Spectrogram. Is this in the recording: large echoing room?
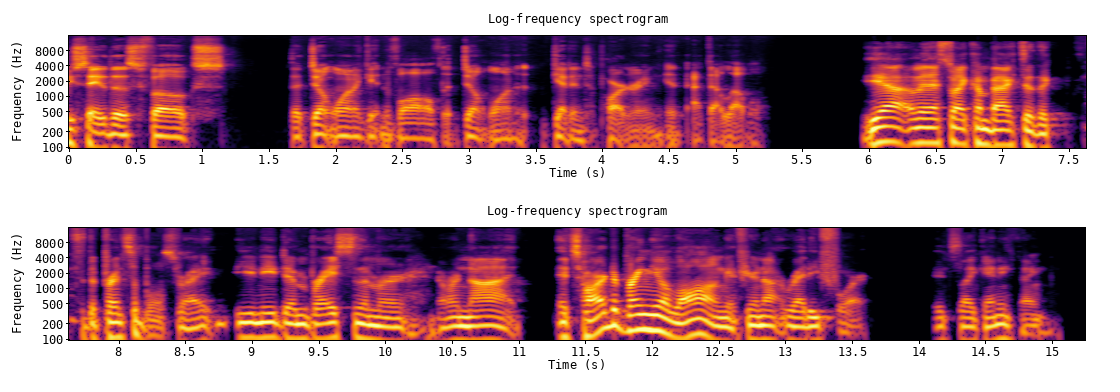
no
